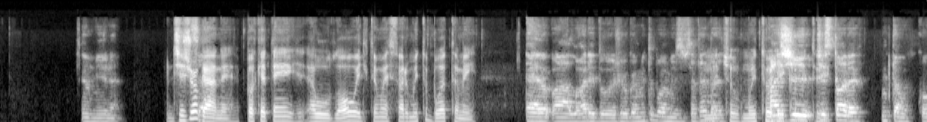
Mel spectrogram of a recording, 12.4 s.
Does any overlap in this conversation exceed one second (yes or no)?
yes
